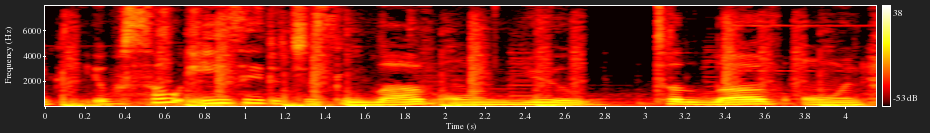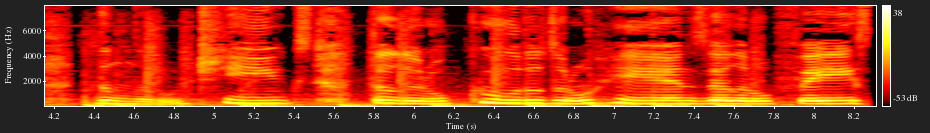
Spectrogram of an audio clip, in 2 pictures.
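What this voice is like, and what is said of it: Baby voice. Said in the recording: “I'm talking in my baby voice now”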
